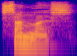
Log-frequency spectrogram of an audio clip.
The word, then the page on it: sunless: American English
